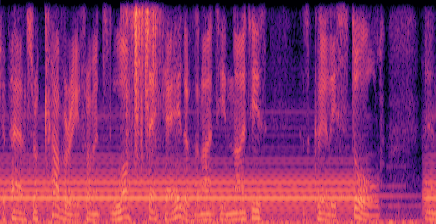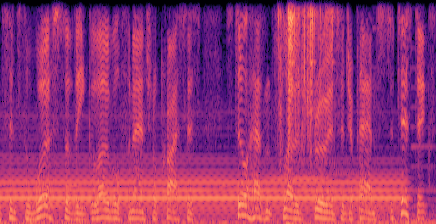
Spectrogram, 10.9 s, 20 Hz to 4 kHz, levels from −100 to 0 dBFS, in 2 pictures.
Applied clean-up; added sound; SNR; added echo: none; Rattle + Wind instrument, woodwind instrument; -1 dB; none.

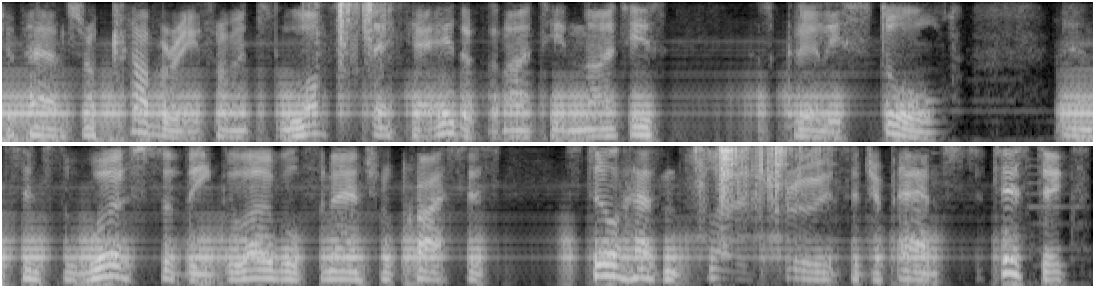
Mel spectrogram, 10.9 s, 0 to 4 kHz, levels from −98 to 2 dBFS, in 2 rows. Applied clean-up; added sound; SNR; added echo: neural mask model RNNoise.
